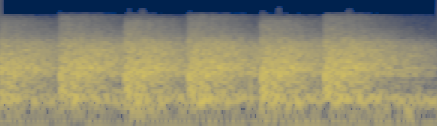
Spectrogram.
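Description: A sheriff fires a rapid series of about six loud gunshots at a steady pace, roughly twice a second, each sharp crack ringing out and echoing into the next, with no voices.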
